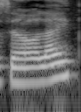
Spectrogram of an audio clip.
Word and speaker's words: Zeolite: Trio pochodzili od zwierząt ich imiona wymawiać można także jako zeolit oraz ksenotym i mają swoje szczególne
